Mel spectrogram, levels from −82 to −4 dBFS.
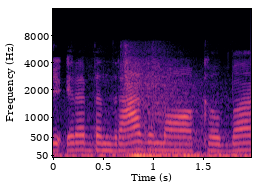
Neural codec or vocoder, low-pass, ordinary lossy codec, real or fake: none; 7.2 kHz; MP3, 96 kbps; real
